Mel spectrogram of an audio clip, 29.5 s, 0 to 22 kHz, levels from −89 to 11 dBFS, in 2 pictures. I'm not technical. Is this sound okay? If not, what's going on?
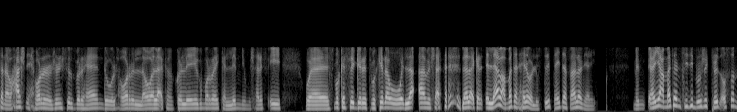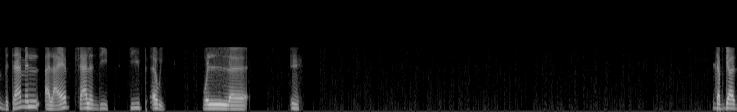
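No. The speech passes through a phone-style call connection, which removes everything above 4 kHz, so it has a narrow telephone tone. Three kinds of fault also affect it.

Scattered short gaps appear from 1.38 to 3.89 s. About fifteen tiny bits of sound went missing, each roughly 15 ms or less. Each time, the receiving end covered the hole by briefly stretching whatever sound came just before. You hear small ticks or little smears sprinkled through otherwise clear speech. This differs from the slow-down and speed-up below because it doesn't change the pace. It is a string of separate tiny blips.

Jitter buffer slow-down happens from 3.28 to 5.34 s and again from 13.32 to 14.00 s. The receiver was running short of stored audio, so it padded time by repeating tiny slices of the sound over and over. Playback drops to about 93% and 92% of normal pace. That adds about 0.16 s in the first stretch and about 0.06 s in the second. 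The speech drags slightly, but the pitch stays the same, so it doesn't sound deeper, only drawn out.

Jitter buffer speed-up is the reverse, at 7.43 to 9.39 s and at 15.99 to 16.62 s. Too much audio had piled up waiting, so the receiver trimmed out tiny slices to catch up. Playback runs at about 108% of normal, removing roughly 0.15 s and 0.05 s. The talking sounds a little hurried at unchanged pitch. This differs from the gaps, which leave blips rather than a steady rush.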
